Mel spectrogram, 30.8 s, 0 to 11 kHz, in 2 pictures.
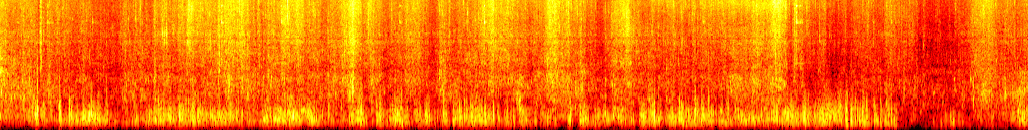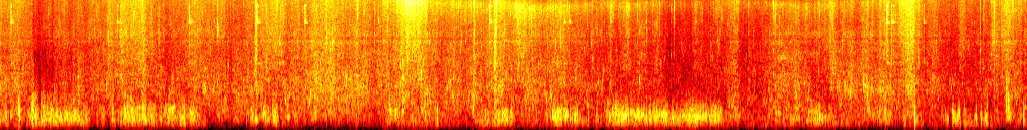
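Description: Wind buffeting the microphone in uneven gusts, over water slapping and rushing along the hulls of a WindRider 16 trimaran sailing through choppy water. The noise eases briefly about halfway through.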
